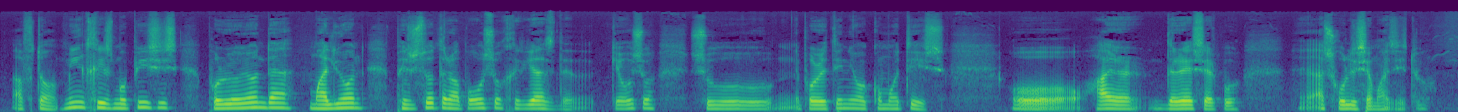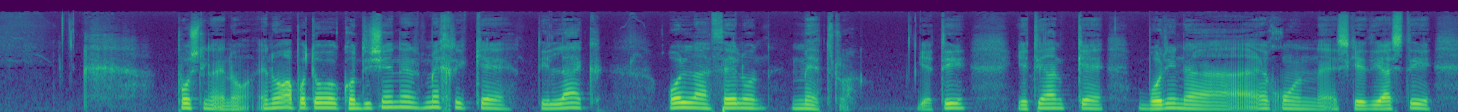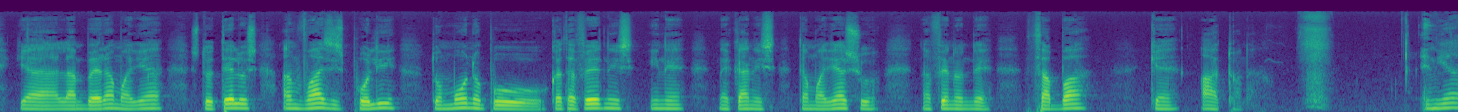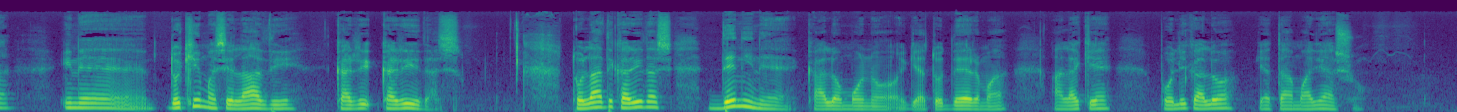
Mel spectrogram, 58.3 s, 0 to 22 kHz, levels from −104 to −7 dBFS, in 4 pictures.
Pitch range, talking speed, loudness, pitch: 130-160 Hz, 95 wpm, -29 LUFS, 145 Hz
